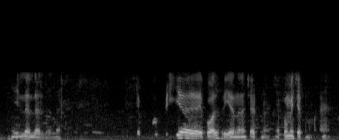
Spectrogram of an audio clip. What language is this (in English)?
Tamil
